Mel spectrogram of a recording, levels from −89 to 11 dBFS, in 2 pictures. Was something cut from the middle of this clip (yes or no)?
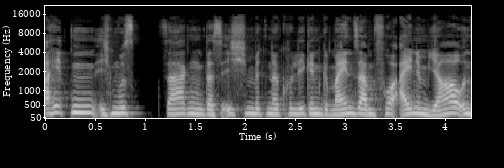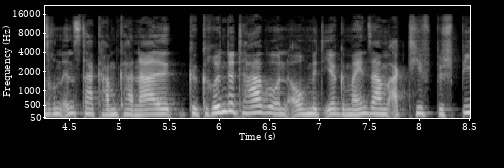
no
